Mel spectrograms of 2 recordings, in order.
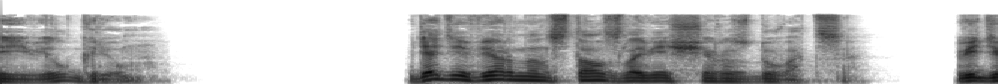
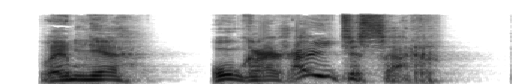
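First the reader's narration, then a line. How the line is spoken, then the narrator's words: Very loud bark. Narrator (Russian): рявкнул он так громко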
